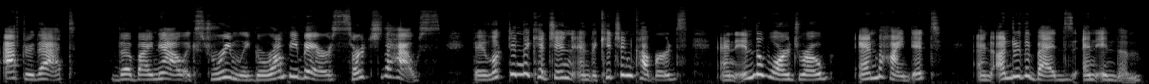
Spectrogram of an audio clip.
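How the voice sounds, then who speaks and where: A teacher with a high, bright voice reads a children's picture book to a young class, her expressive delivery swinging up and down at a moderate pace. She adds explanatory asides for the young listeners, and the recording is dry.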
